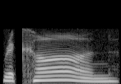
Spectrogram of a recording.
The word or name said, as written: recon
